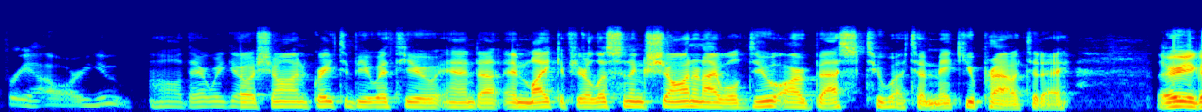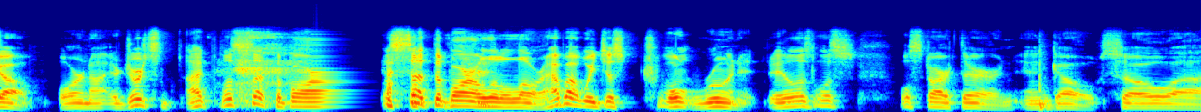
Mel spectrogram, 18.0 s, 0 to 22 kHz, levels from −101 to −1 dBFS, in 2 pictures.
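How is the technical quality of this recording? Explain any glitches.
The recording carries two glitches: a sudden level jump near the start and a gap about two-thirds of the way through. It comes across an Opus call path whose top end stops around 8 kHz.

Microphone volume stepped up, at 1.8 s, right after "there we": the call software judged the input too quiet and raised the microphone gain in a single step of about 11 dB. The voice and the background noise jump louder together, mid-phrase, and stay at the new level.

Long network dropout, from 11.35 to 11.90 s, after "I let's set the": roughly half a second of audio likely never arrived, so the receiver stretched the last sound into a fading buzz, ending in about 0.1 s of near-silence. Speech resumes with "let's set the", and the missing portion is gone.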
